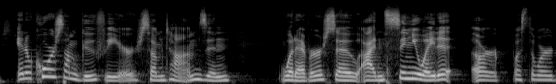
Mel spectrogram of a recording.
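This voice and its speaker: She speaks with a strong Southern US accent. Her medium-pitched voice moves at a moderate pace with ordinary pitch variation. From Alabama, US South. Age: 30s. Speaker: social media creator. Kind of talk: casual interview chat.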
